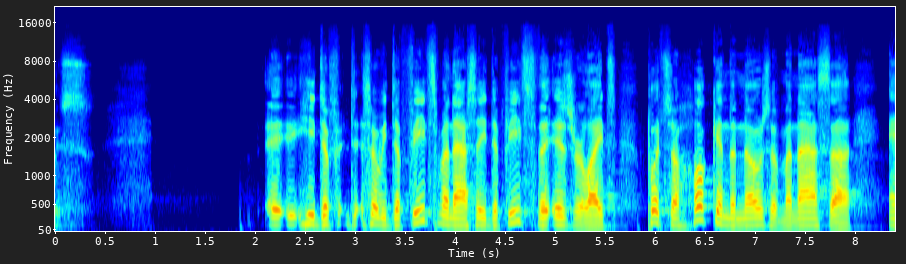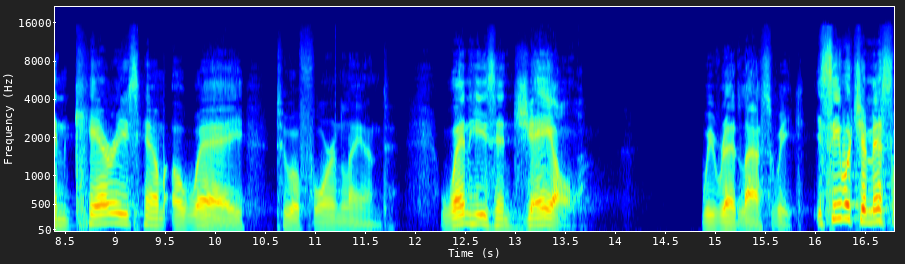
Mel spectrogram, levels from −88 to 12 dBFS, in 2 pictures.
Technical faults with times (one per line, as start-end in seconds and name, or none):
none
